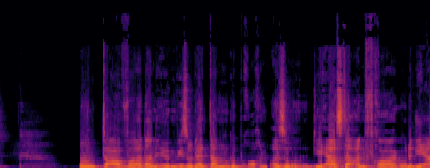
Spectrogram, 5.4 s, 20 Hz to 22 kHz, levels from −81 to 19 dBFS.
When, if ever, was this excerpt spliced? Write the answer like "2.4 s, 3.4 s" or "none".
3.3 s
